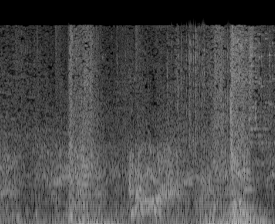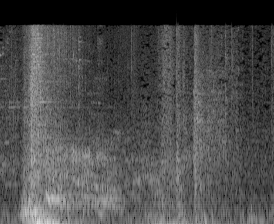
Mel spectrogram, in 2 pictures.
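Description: A sword slashes and strikes with heavy impacts.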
